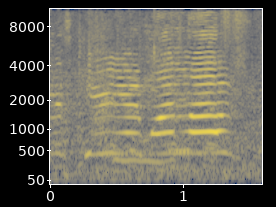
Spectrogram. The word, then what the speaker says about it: Kyrie: you my name is kir one love spelled like the basketball player Kyrie k y r i e one love and I'm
